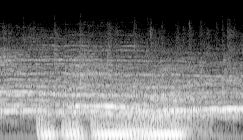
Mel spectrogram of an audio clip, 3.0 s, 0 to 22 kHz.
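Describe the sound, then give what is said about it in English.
A small crowd of about 20 people yells and cheers loudly and continuously, a dense wash of voices and whoops that stays steady for a few seconds. “think they're gonna do another one unless you guys really keep yelling.”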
